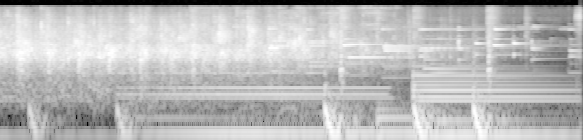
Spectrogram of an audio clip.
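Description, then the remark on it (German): Steady live audience applause for the speakers at the close of the show, a dense wash of clapping that carries through the whole stretch, while sustained ringing tones and a few struck, chime-like notes come in underneath partway through. “Es ist auch mal ganz schön, Applaus zu bekommen.”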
